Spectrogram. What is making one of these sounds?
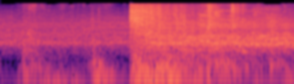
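A heavy body slams down hard with a loud thud.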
